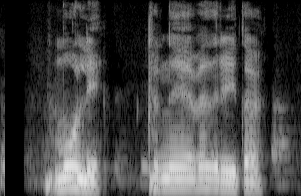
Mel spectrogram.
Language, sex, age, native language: Icelandic, other, 15, Icelandic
